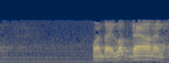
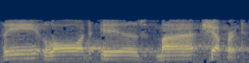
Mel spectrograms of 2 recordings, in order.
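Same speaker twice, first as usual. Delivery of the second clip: very slow, word by word, no word standing out; evenly stressed reading; much slower than usual. Retold or imitated. Little boy reciting the psalm to the minister, slow and even. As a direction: read it out slowly and evenly like a learner. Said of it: "that's not the way to read it".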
